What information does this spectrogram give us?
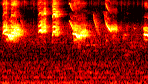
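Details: Canary chicks at a breeder's, being hand-fed while still becoming independent, give loud rasping begging chirps in quick bursts, each a harsh high note with bright overtones, about two or three per second with short gaps, over a low steady background hum.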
